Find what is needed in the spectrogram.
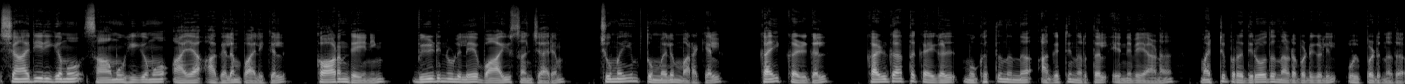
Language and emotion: Malayalam, neutral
